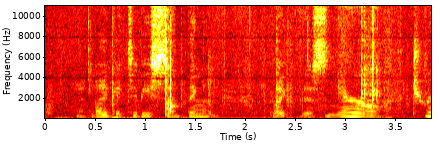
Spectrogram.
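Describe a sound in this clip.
A roll of ribbon taps and rustles against paper.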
